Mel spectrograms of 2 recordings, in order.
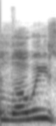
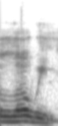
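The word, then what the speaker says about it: Loew's: Did you call it the Loies when you were kids? Cuz we in Jersey City called it the Lois. cuz we couldn't pronounce Lowe's. L O E WS. It was it just threw it was for a loop. So we called Lo.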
